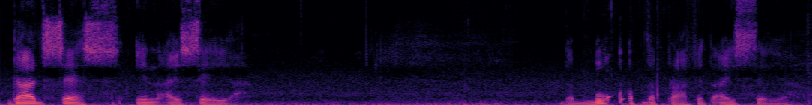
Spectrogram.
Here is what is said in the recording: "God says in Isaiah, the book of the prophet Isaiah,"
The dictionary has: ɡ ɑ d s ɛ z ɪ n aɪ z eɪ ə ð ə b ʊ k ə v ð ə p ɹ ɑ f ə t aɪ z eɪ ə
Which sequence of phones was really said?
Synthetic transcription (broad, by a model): ɡ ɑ d s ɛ s ɪ n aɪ s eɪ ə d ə b ʊ k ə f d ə p ɹ ɑ f ə t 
